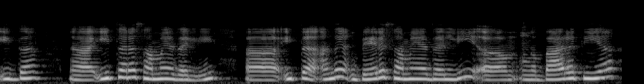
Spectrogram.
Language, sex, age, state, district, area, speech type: Kannada, female, 18-30, Karnataka, Udupi, urban, spontaneous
